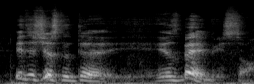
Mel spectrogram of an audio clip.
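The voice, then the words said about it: Put-on French accent drifting Russian. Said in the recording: “That fucking Titus That fucking accent, like, infected my French accent. ... Petros is now Russian.”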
